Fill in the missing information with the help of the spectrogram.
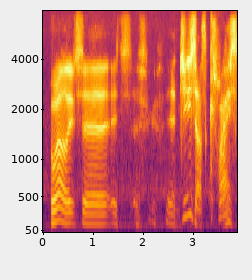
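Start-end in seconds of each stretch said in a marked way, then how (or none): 2.7-3.9 exclaimed in a Scottish accent. After Dave notices it, [name] swears again in a Scottish accent. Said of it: "that's a Scottish accent".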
